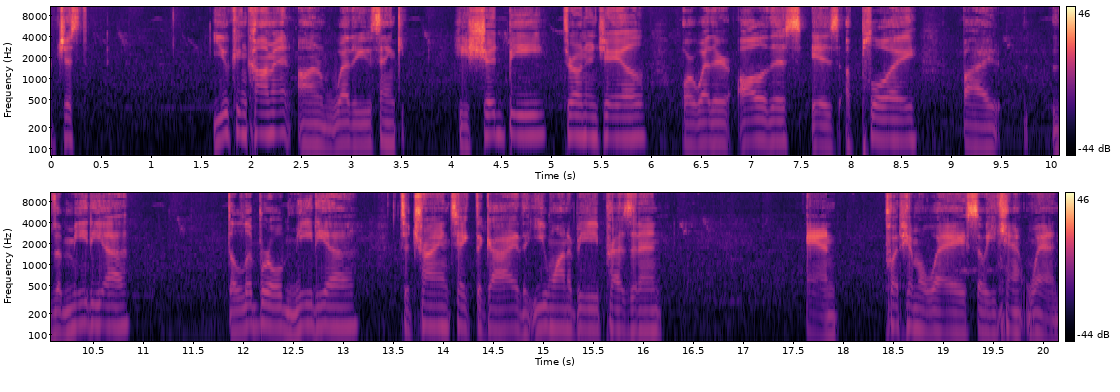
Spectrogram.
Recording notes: podcasts live from Café Anyway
